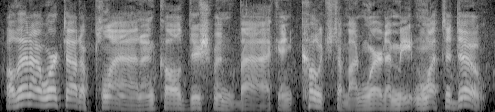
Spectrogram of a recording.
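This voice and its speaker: An actor playing a cagey, gruff police detective in a radio drama, folksy and blustering. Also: male voice, mid-range voice, sing-song, moderate pace, sharp tone, slight background noise. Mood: confessing.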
